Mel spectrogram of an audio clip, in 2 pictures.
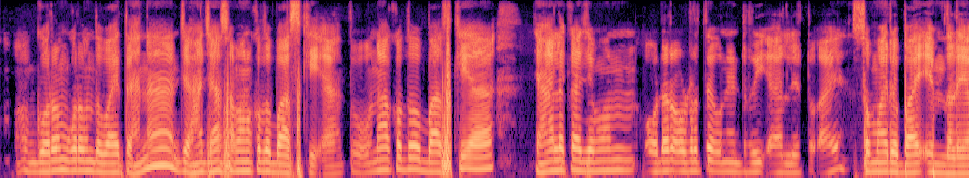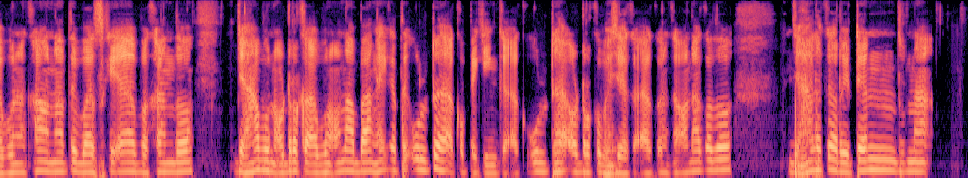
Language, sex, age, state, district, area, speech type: Santali, male, 30-45, Jharkhand, East Singhbhum, rural, spontaneous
